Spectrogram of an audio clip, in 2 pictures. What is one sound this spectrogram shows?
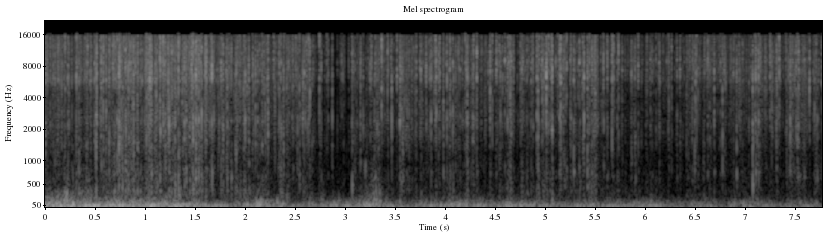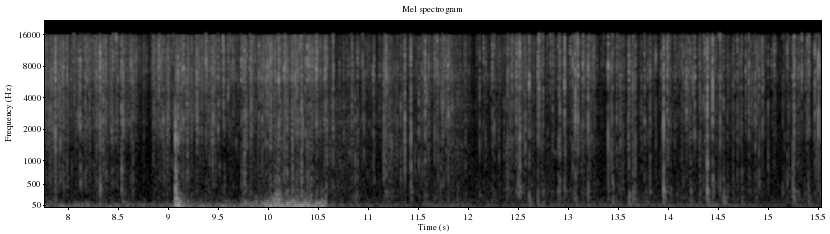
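Sleet ticks and patters nearby.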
